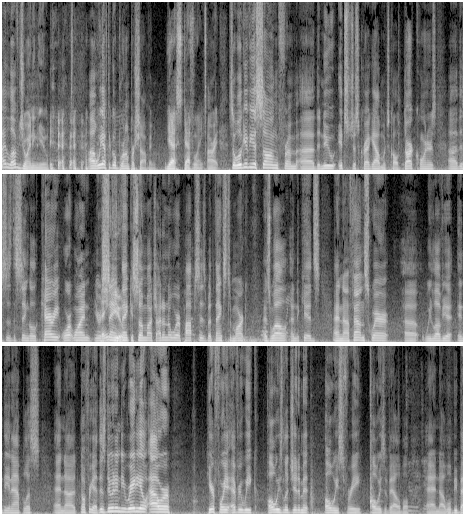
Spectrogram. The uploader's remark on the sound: Taped this week's episode outside on the hottest day of the year. As the microphones melt and the laptop suffocates.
